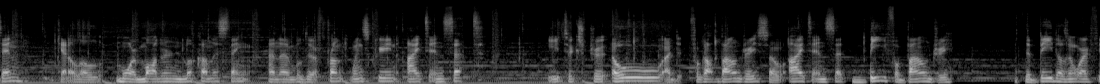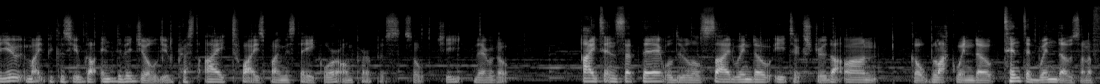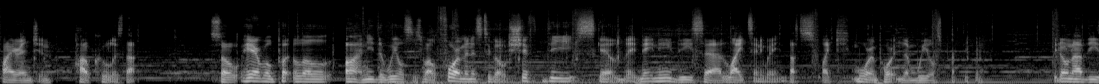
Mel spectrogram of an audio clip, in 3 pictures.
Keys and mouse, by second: 0.1 shift+click, 0.6-1.8 drag, 2.0 middle click, 2.5 click, 2.8 shift+click, 3.5 i, 4.9 e, 6.0 ctrl+z, 6.8 ctrl+z, 7.6 i, 10.3 e, 12.3 g, 15.7 middle click, 16.5 i, 17.8 middle click, 18.3 e, 19.6 g, 21.6 middle click, 22.0 3, 22.2 middle click, 23.4 click, 23.9 middle click, 24.6 click, 26.8 shift+d, 27.3 s, 29.5 click, 30.4 click, 31.3 e.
